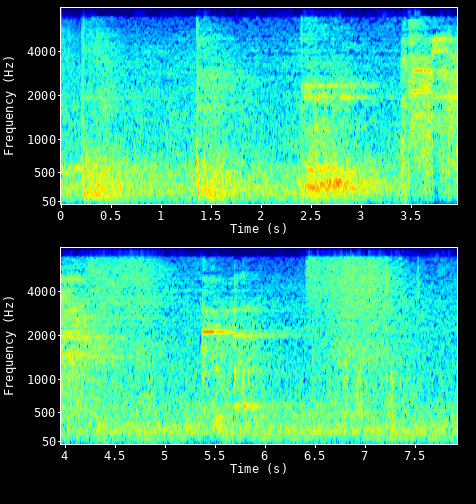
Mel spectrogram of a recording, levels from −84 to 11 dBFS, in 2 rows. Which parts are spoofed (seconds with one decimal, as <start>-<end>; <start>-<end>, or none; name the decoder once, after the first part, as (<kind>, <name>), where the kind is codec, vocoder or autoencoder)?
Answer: 1.8-6.0 (codec, DAC)

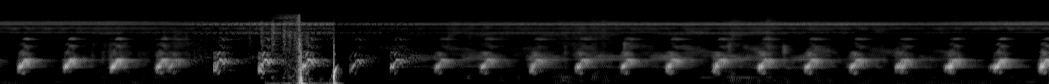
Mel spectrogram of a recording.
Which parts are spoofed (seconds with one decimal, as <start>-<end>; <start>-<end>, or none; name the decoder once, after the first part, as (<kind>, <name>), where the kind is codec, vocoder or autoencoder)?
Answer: 0.0-1.9 (vocoder, Vocos); 4.2-10.5

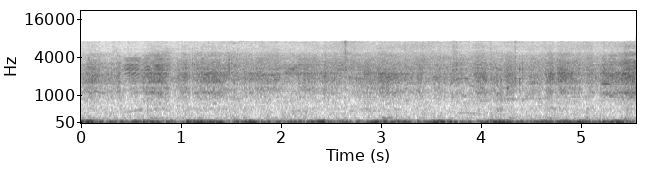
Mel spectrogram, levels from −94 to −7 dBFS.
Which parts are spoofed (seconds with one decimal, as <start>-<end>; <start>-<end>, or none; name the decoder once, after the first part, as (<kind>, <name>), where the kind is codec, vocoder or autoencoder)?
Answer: 1.8-3.7 (codec, DAC); 4.2-5.6

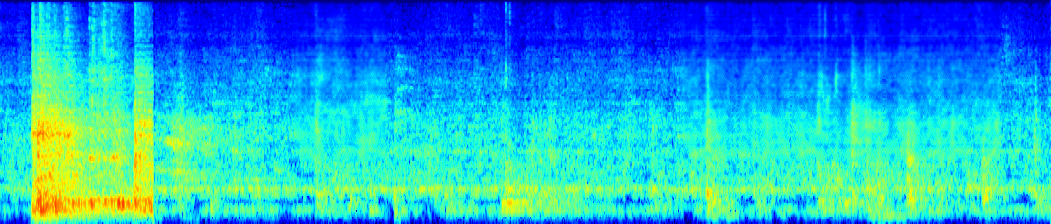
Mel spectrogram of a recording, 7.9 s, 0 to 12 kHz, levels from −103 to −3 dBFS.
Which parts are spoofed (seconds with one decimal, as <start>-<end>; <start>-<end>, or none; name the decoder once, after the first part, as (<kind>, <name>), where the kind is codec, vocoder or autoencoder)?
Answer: 2.2-2.9 (vocoder, Vocos); 5.1-7.5

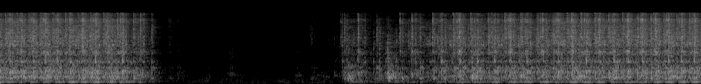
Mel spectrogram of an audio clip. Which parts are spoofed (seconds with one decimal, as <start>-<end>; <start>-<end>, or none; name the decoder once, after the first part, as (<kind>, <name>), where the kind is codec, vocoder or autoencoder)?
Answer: none

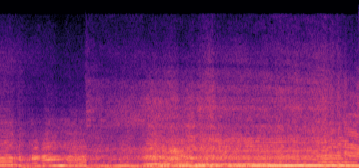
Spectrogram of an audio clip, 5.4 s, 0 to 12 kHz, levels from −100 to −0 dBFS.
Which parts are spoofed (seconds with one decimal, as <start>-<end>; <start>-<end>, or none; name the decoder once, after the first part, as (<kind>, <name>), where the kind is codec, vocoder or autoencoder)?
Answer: 0.0-1.0 (autoencoder, DAC-VAE); 1.6-2.2

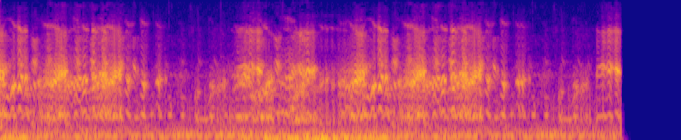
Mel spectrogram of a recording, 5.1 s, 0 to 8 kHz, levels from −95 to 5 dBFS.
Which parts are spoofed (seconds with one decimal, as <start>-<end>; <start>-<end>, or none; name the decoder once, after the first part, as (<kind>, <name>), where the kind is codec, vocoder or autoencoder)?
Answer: none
